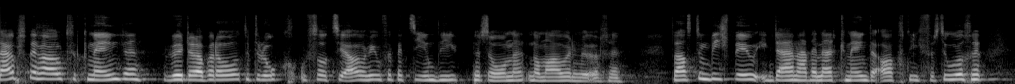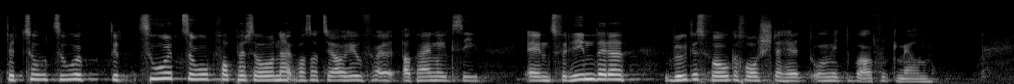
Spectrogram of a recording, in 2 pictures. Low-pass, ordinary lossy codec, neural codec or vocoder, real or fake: 10.8 kHz; none; codec, 24 kHz, 1 kbps, SNAC; fake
